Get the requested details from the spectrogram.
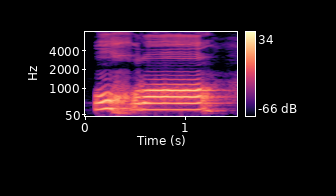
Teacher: خا کو موٹا ادا کریں گے، را کے اوپر کھڑا زبر ہے، 1 دار میں کھینچیں گے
